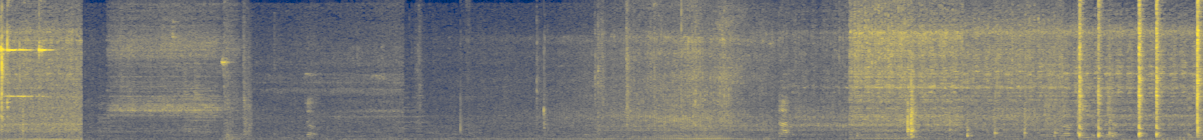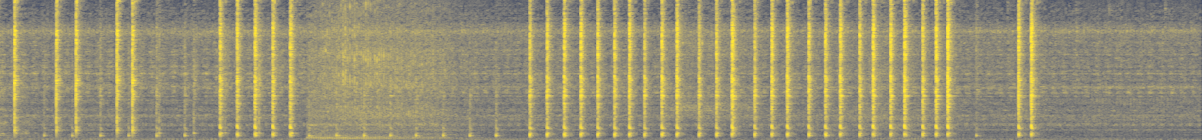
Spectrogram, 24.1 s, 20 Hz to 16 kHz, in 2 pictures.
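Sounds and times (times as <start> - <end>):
hammer striking metal: 8.8 - 22.6.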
